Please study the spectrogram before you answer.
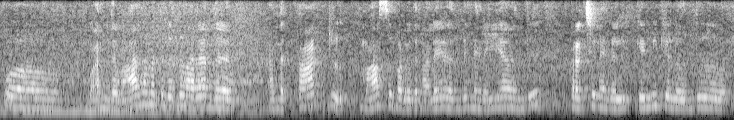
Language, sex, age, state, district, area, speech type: Tamil, female, 45-60, Tamil Nadu, Viluppuram, urban, spontaneous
